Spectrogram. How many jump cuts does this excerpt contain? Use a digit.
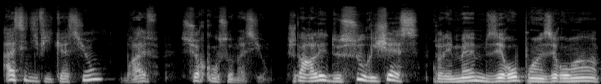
3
